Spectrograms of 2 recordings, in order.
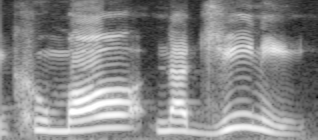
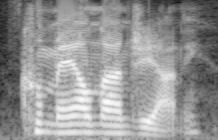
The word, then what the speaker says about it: Kumail Nanjiani: your next question and i apologize for the pronunciation already what is the name of the character voiced by kumar najini in men in black international kumail nanjiani nanjiani sorry i missed the yeah i didn't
